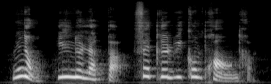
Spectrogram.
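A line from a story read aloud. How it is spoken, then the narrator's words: Shouting. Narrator (French): cria Gaganov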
